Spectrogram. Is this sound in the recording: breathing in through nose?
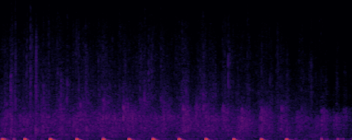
no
